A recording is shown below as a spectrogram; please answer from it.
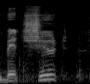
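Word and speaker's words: BitChute: started a channel on bit shoot which is spelled vit B as in boy i t shoot c h UT e is that all one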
